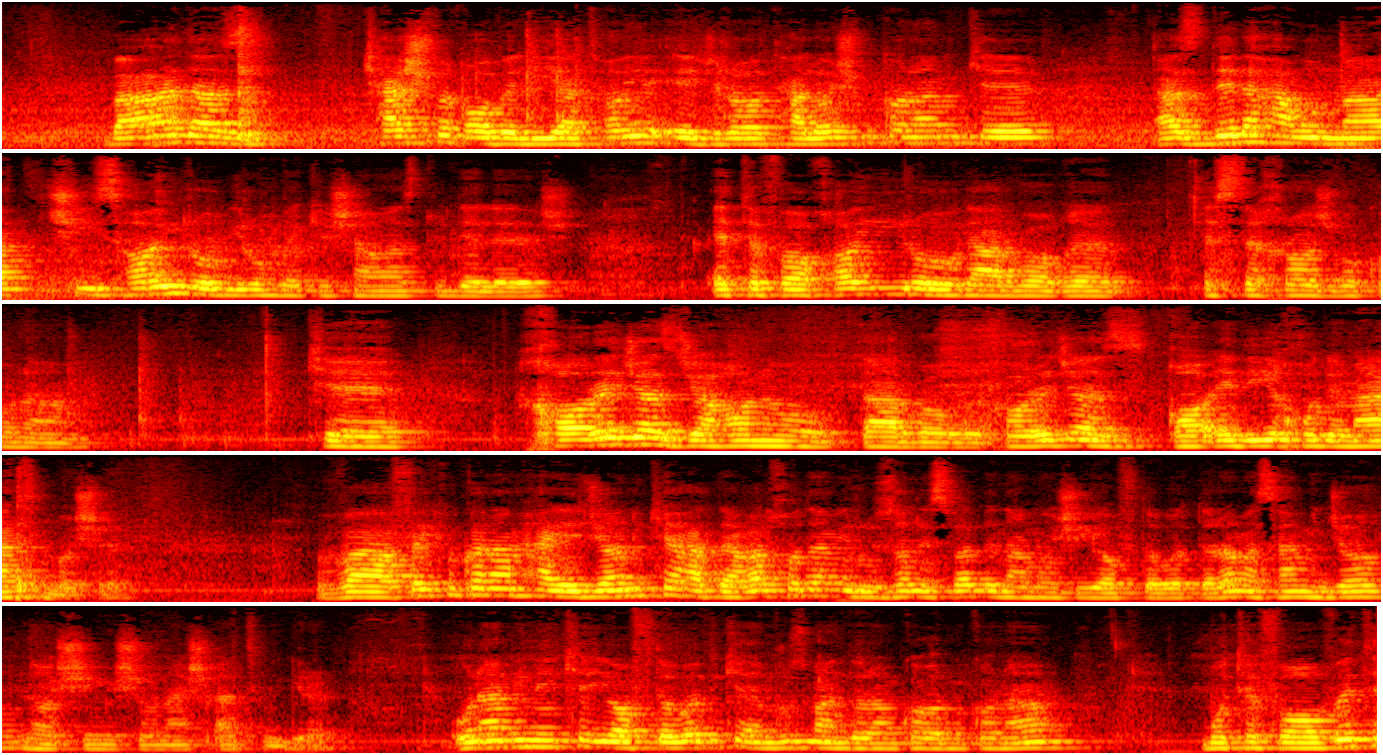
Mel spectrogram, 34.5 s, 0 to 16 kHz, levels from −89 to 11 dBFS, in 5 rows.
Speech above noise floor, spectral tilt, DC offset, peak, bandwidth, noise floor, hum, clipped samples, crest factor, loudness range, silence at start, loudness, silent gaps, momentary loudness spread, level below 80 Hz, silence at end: 30 dB; -7 dB/octave; under 0.1%; 0 dBFS; 14.5 kHz; -46 dBFS; none; under 0.1%; 16 dB; 6 LU; 0 s; -16 LUFS; none; 14 LU; -54 dBFS; 0 s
